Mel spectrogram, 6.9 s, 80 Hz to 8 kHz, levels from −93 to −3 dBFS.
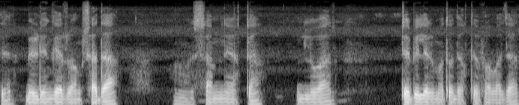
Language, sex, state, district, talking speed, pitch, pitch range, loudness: Bengali, male, Assam, Hailakandi, 105 wpm, 90 Hz, 85-95 Hz, -20 LUFS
